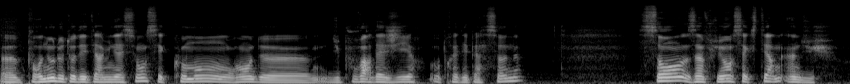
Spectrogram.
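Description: A dark, mellow tone comes through at a fairly slow pace with ordinary pitch variation in a very clean recording with a silent background. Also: man, medium pitch for a man. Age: 30s. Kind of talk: interview conversation. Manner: hesitant, many fillers and repetitions.

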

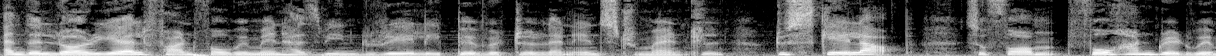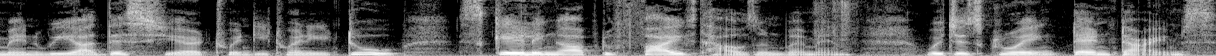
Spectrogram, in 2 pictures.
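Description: On a very clean recording with a silent background, a woman with an American accent speaks at a medium pitch and moderate pace with ordinary pitch variation. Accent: Pakistani English, US-educated. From Pakistan. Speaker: nonprofit founder. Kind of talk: interview.

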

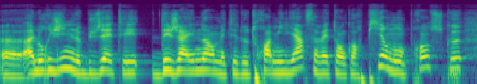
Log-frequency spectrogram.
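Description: On a very clean recording with a silent background, a woman speaks at a fairly quick pace with medium pitch and ordinary pitch variation. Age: 30s. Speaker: local election candidate and activist. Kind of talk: interview. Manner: hesitant with fillers and repetitions.

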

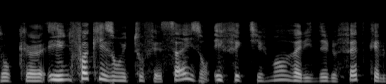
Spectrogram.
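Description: Here a woman talks at a fairly quick pace. Her pitch varies in an ordinary way. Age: 50s. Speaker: volunteer breeder family for guide dogs. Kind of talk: interview. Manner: hesitant, repeats words.

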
